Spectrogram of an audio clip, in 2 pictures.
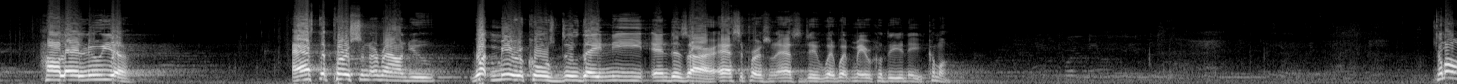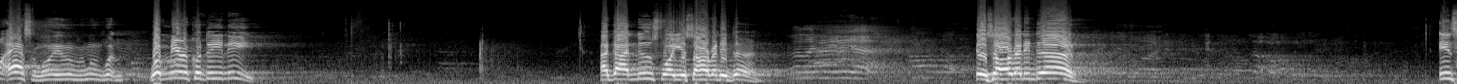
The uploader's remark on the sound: During Sunday morning service on April 15, 2018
